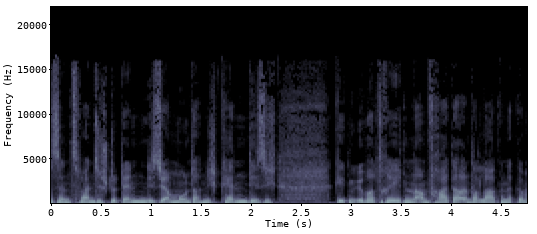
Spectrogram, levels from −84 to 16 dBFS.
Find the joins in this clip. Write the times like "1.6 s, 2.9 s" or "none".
none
